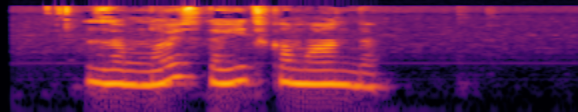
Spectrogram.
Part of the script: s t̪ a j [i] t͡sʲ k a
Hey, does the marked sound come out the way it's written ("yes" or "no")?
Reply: yes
